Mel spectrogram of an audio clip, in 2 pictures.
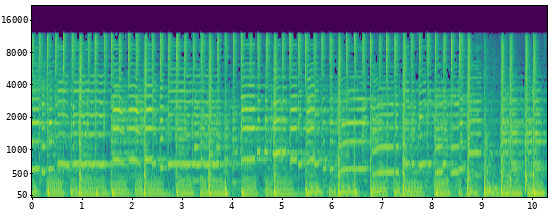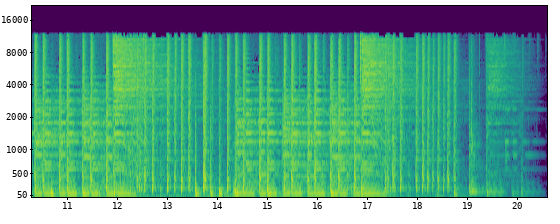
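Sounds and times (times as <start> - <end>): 
big drum playing samba: 0.0 - 19.8.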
